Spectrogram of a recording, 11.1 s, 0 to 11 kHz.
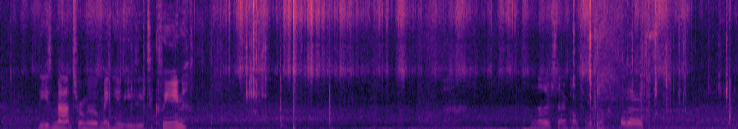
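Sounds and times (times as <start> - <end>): rustling handling noise: 0.1 - 11.0.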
